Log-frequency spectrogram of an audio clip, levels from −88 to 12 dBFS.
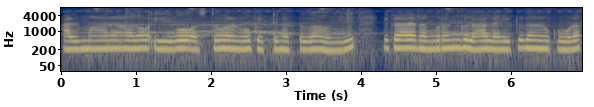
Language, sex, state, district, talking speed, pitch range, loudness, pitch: Telugu, female, Andhra Pradesh, Guntur, 95 wpm, 220-235 Hz, -17 LUFS, 225 Hz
